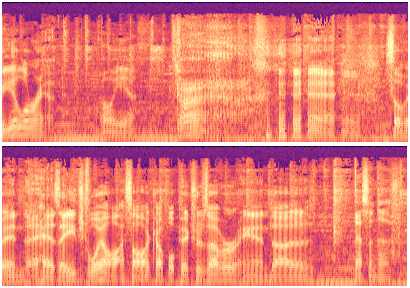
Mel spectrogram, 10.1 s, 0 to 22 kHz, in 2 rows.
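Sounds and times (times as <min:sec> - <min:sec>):
speech: 0:00.0 - 0:10.1
man imitating a growl: 0:02.2 - 0:03.4
laughter: 0:02.2 - 0:04.6.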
